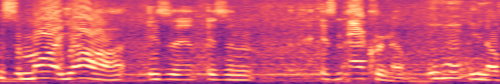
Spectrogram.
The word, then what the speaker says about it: Yauw: Because my name Zamar Yah is an acronym. You know, first of all, Yah is spelled Y-A-U-W, and it means you are ultimately worthy.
